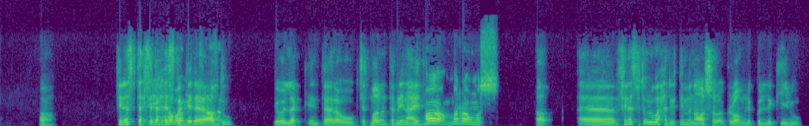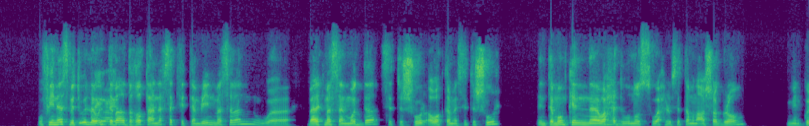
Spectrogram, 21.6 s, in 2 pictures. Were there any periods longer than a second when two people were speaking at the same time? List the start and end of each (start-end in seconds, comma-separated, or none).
1.9-3.1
